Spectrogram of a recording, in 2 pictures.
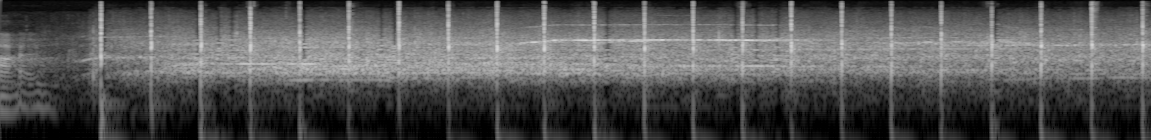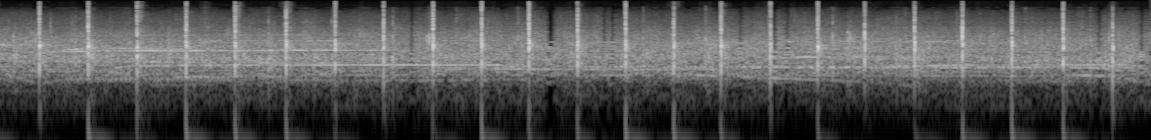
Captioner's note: applause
